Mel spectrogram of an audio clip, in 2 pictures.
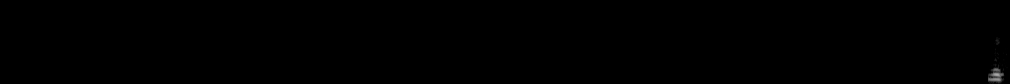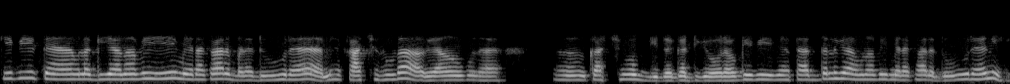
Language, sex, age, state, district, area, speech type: Dogri, female, 45-60, Jammu and Kashmir, Udhampur, rural, conversation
